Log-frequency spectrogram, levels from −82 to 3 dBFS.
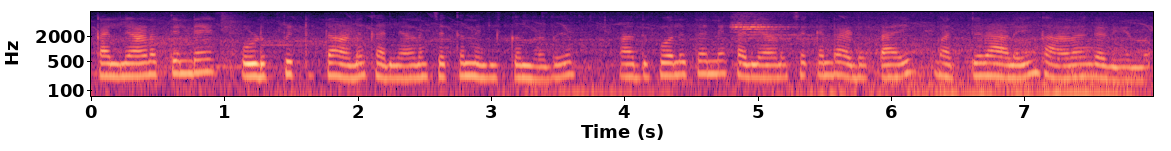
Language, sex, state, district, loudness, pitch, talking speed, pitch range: Malayalam, female, Kerala, Kasaragod, -17 LUFS, 220 Hz, 100 wpm, 210-235 Hz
